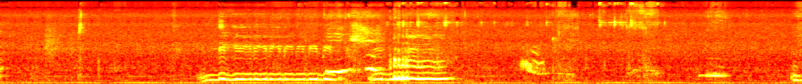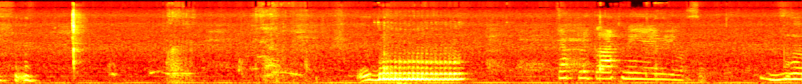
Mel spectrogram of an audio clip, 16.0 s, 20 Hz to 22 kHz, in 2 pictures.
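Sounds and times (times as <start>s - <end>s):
woman's voice: 2.0s - 4.6s, 15.6s - 16.0s.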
